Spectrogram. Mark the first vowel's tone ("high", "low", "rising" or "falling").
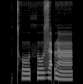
low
